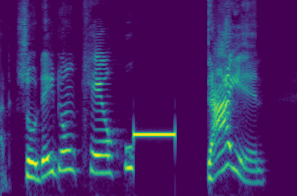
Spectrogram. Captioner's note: beep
